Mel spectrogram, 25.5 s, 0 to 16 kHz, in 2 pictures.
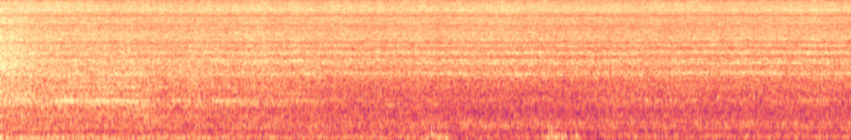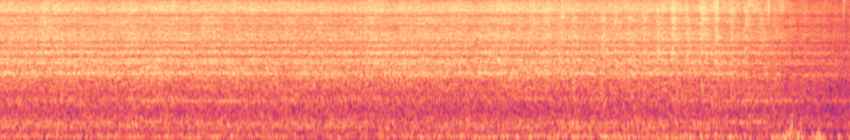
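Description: Freight train of box-hopper wagons rolling past behind a Class 66 diesel-electric locomotive: the locomotive's two-stroke diesel engine fades away over the first few seconds, leaving a steady rumble and rattle of wagon wheels on the rails.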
